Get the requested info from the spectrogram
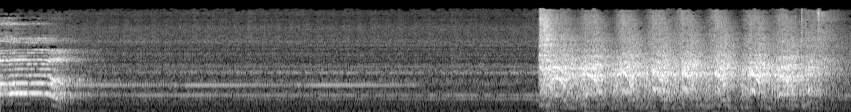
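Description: Cummins diesel engine in a Dodge Ram pickup starting up suddenly about five seconds in, running loud with a rapid pulsing through the open exhaust stack.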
